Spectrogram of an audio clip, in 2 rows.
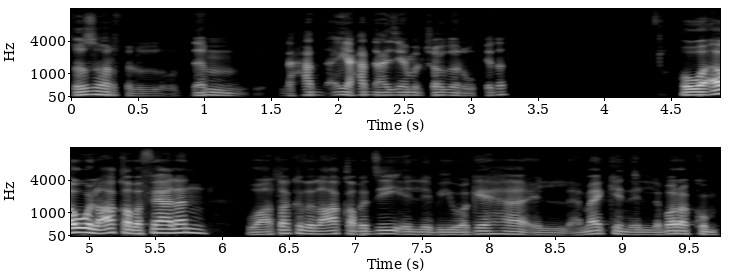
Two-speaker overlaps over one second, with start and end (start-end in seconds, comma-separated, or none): none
